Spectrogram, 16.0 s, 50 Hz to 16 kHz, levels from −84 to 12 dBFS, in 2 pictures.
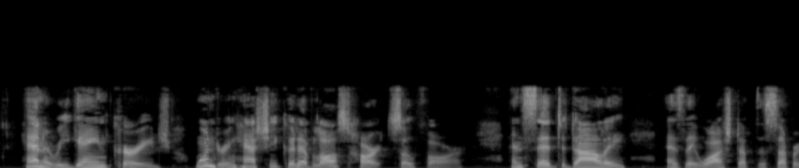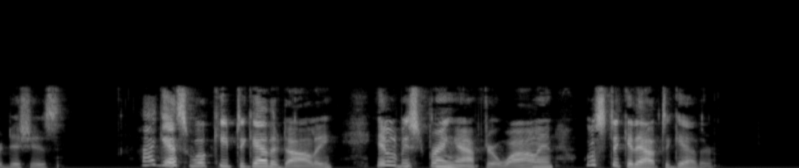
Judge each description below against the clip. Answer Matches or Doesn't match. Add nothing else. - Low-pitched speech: Doesn't match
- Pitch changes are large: Matches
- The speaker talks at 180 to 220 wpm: Doesn't match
